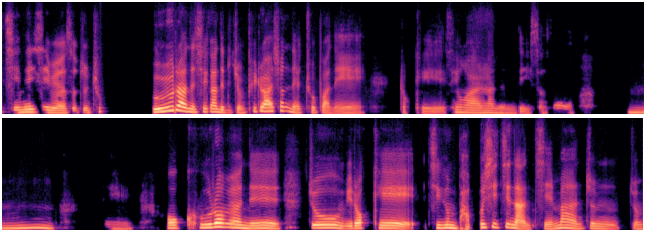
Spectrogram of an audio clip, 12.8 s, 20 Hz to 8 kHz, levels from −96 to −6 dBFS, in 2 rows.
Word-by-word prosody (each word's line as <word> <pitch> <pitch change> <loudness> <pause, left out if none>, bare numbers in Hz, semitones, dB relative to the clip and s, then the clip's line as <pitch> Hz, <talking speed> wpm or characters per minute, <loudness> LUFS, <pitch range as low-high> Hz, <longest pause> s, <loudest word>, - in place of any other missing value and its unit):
지내시면서 175 -4 -2
좀 155 - -7
조 245 - -11 0.5
조율하는 250 +2 +6
시간들이 195 -5 -2
좀 145 0 -6
필요하셨네요 255 - 0
초반에 135 -6 -7 0.3
이렇게 115 -3 -12
생활하는 155 -6 -6
데 - - -11
있어서. - - -17 0.8
음 185 +4 -4 0.6
네. 145 0 -14 0.3
어 195 0 +3
그러면은 215 -8 +4 0.3
좀 210 -3 +3
이렇게 185 +1 +2 0.2
지금 205 0 +2
바쁘시지는 235 - 0
않지만 160 +7 -1
좀 160 -6 -5
좀 145 - -8
180 Hz, 275 characters per minute, -22 LUFS, 155-210 Hz, 0.8 s, 조율하는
